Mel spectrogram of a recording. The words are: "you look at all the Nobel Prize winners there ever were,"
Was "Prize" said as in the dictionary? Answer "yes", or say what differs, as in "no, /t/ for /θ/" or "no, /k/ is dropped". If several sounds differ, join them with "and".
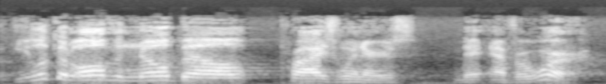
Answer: yes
